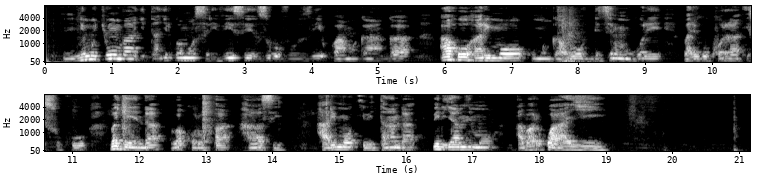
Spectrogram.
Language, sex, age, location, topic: Kinyarwanda, male, 25-35, Kigali, health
